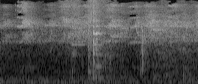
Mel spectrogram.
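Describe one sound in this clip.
A plastic bin knocks as it is moved.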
